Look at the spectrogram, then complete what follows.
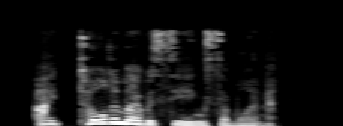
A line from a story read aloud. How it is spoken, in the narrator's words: I blurted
